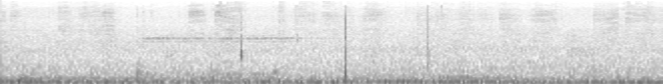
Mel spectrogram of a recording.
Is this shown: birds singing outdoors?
no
